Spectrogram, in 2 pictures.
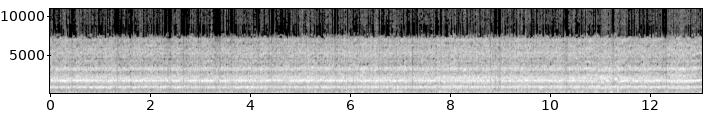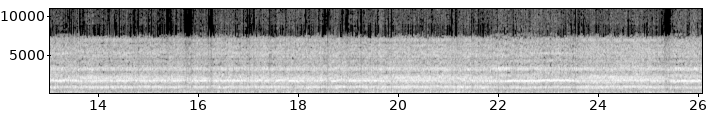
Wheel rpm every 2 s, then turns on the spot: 230, 230, 230, 230, 230, 230, 230, 230, 230, 230, 220, 220, 220.
none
